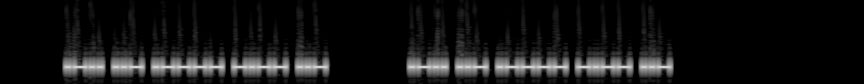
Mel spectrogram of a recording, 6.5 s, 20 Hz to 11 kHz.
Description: Morse code, heard as a keyed tone, about 40 wpm, 700 Hz. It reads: LU1YU LU1YU
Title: DXCC-100 Call Signs - 5 Characters - Repeated 2x - 40wpm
